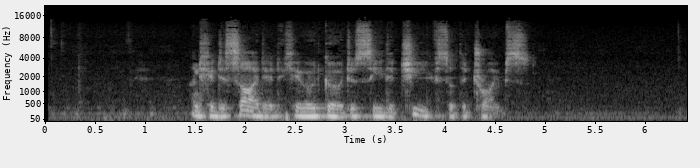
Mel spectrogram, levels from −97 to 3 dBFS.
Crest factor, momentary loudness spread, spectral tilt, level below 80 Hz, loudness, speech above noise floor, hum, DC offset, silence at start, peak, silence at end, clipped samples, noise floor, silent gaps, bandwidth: 18 dB; 10 LU; -5 dB/octave; -56 dBFS; -30 LUFS; 33 dB; none; under 0.1%; 0.8 s; -14 dBFS; 1.6 s; under 0.1%; -62 dBFS; none; 13 kHz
